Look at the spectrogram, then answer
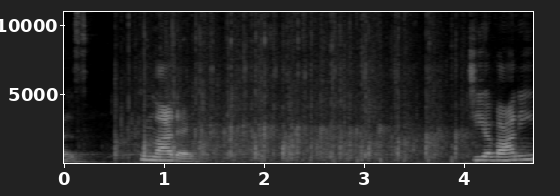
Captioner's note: audience applauding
